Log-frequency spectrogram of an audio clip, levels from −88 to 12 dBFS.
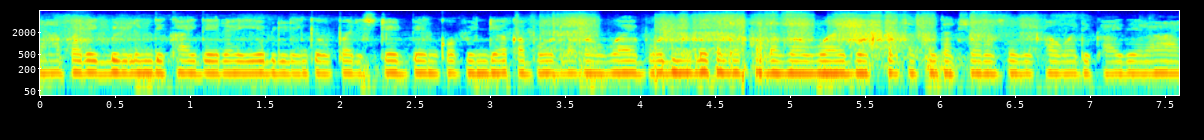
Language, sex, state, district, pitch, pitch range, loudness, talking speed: Hindi, female, Bihar, Vaishali, 160 Hz, 160-165 Hz, -17 LUFS, 300 wpm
